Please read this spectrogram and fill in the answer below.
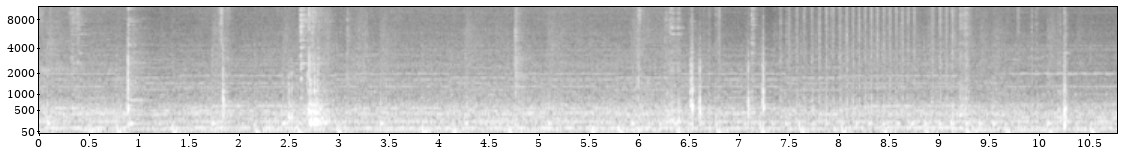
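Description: Background music over a few knocks on a bamboo cutting board, then a quick run of chef's knife chops through green onions, knife striking the board, in the last few seconds.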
